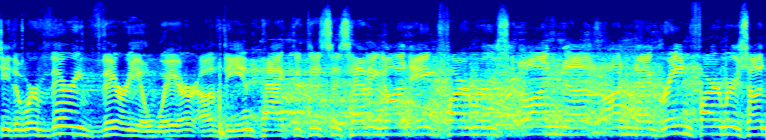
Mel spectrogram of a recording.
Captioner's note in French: voix de l'interprète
